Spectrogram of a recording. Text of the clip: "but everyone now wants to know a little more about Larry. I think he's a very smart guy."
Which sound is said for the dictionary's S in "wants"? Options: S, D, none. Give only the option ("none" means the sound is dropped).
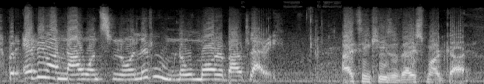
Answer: S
